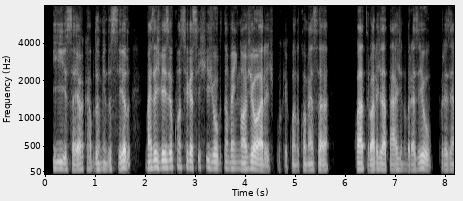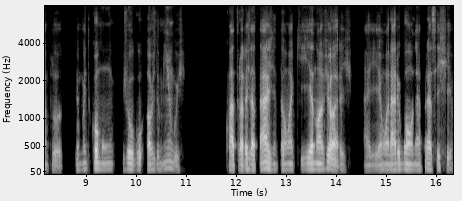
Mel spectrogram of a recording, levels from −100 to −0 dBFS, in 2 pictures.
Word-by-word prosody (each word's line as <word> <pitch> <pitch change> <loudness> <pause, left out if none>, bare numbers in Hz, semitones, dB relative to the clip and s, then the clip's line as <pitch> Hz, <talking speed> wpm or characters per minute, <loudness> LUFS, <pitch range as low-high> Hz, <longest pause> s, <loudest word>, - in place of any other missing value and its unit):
Isso, 110 -3 -2
aí - - 0
eu - - +5
acabo - - -9
dormindo - - -5
cedo, - - +3 0.3
mas 115 +2 +1
às 130 - +5
vezes 125 +1 +4
eu 135 - +4
consigo 135 -1 -2
assistir 125 +1 -3
jogo 110 -3 0
também 110 -1 -5
21:00, 105 +2 +5
porque - - -18
quando - - -10
começa - - -2 0.5
4:00 95 -1 +2
no 95 - -19
Brasil, 105 +6 0 0.2
por - - -12
exemplo, 90 -1 -8 0.3
é 95 - -9
muito 100 +2 -13
comum 100 -2 0 0.2
jogo 100 -1 -2
aos 90 0 -2
domingos 110 +3 -11 0.8
4:00, 105 -4 +2
então 95 +1 -7
aqui 95 +1 -4
é 100 - +8
21:00. 95 -1 +2 0.3
Aí 80 +1 -12
é - - -3
um 90 - -7
horário 95 +1 +1
bom, 95 -1 +1
né, 90 0 -6
pra 95 +1 -1
assistir. 90 - -8
100 Hz, 155 wpm, -26 LUFS, 95-110 Hz, 0.8 s, é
